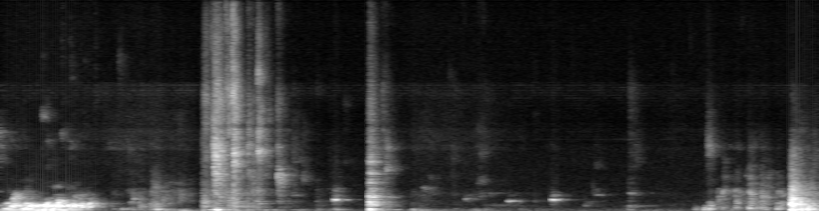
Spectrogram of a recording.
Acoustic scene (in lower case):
restroom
